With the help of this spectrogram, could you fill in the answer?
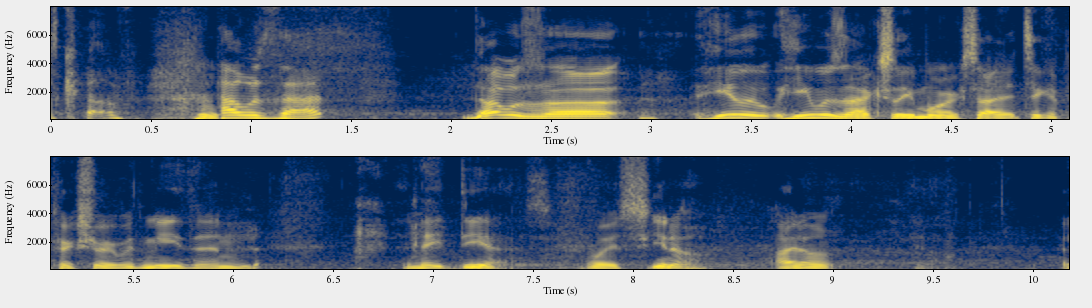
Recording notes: Live from a convention. This time they're at Stockton Con Winter.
